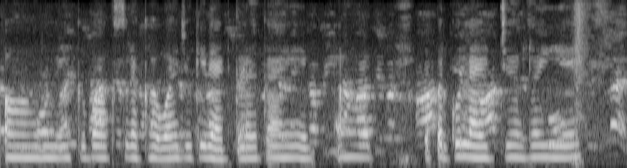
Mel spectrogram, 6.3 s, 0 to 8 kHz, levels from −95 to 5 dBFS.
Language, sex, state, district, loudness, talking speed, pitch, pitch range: Hindi, female, Rajasthan, Bikaner, -20 LUFS, 170 wpm, 210 Hz, 200-220 Hz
